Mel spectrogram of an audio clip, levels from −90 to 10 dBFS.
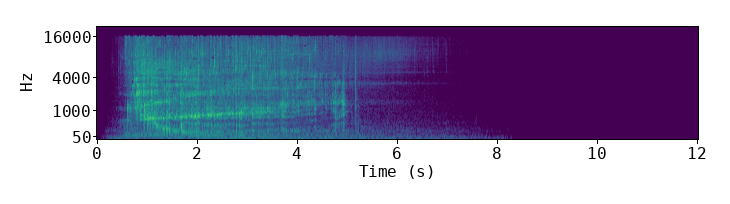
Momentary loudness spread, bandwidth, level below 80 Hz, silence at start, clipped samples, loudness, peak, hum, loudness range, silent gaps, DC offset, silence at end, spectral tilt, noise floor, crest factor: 16 LU; 17 kHz; -58 dBFS; 0.55 s; under 0.1%; -21 LUFS; -2 dBFS; none; 18 LU; none; under 0.1%; 6.1 s; -0.5 dB/octave; -83 dBFS; 26 dB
